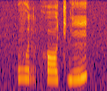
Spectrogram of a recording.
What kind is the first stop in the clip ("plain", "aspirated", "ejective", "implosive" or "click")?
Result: aspirated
